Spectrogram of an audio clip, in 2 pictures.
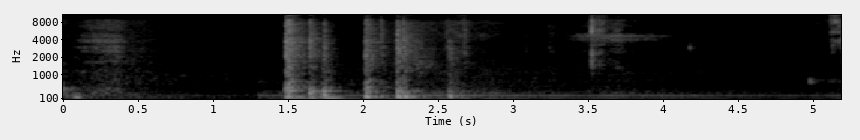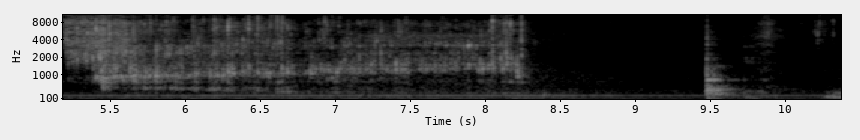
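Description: After a few clicks and clatters, water pours in a steady stream for about three seconds into hot water, then stops; a low hum runs underneath.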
